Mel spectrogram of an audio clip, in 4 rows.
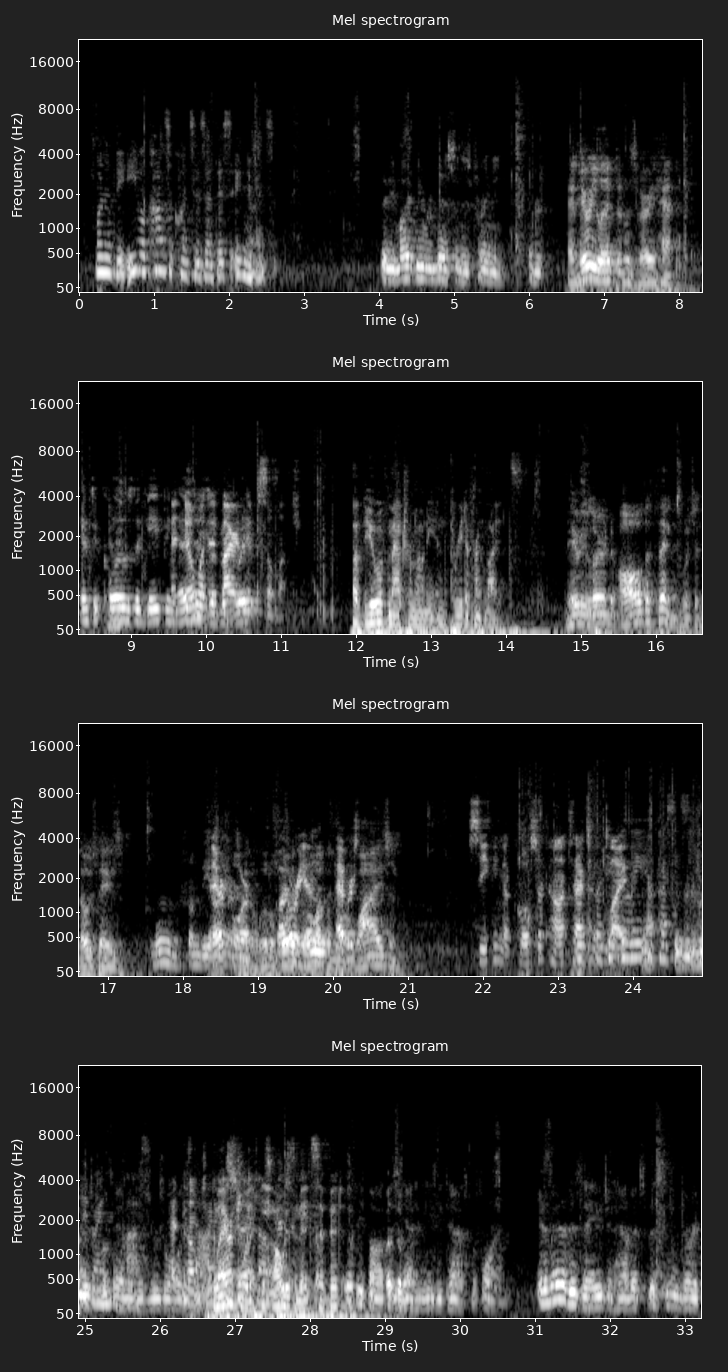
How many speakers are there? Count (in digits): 6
